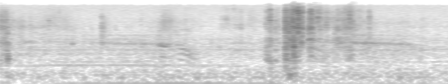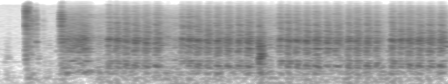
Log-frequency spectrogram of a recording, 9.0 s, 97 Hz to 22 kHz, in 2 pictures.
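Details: 2001 Jaguar XK8 Coupe with the AJ27 V8, not started in ten years, running on a small amount of fuel. Quiet clicks, then cranking, then a lumpy, uneven run. Owner suspects a gummed-up fuel system.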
